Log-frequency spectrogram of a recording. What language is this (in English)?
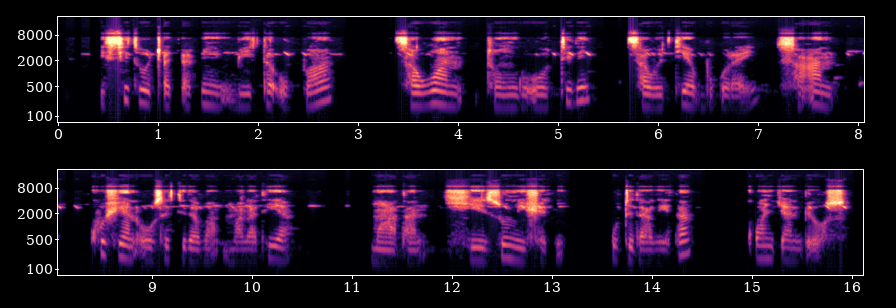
Wolaytta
